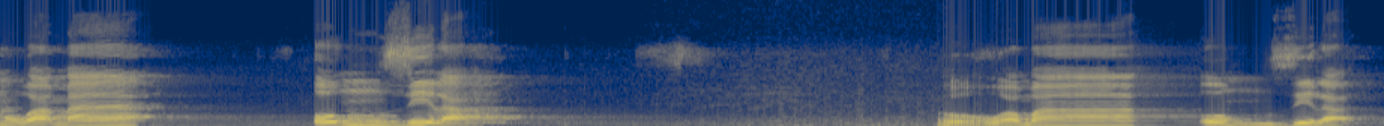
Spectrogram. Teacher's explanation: Jadi Ma ini panjang Karena ada huruf mad kemudian di depannya bertemu dengan Hamzah ini nah pertemuannya ini menyatu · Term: Mad Jaiz munfasil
